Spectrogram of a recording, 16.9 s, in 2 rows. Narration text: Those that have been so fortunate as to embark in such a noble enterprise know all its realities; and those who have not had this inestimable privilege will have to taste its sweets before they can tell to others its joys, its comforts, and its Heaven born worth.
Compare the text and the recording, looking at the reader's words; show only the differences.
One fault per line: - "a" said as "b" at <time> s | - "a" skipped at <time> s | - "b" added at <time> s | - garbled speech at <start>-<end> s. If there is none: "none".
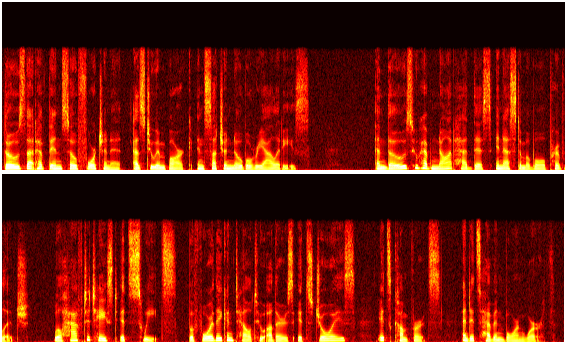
- "enterprise know all its" skipped at 3.8 s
